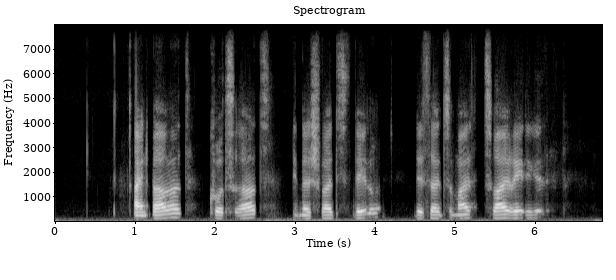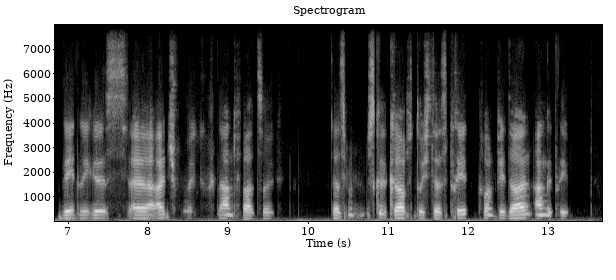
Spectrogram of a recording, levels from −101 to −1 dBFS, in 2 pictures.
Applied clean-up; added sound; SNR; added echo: neural diffusion model UNIVERSE++.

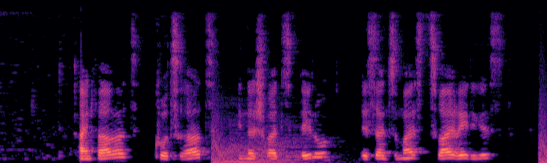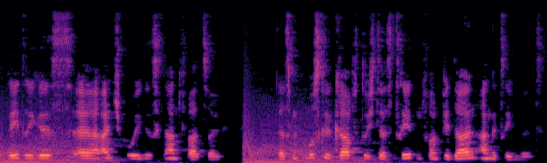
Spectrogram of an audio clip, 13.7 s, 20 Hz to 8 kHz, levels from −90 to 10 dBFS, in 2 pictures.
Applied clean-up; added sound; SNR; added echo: classical method Wiener filter.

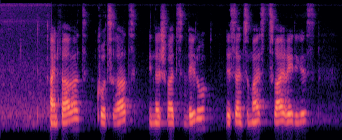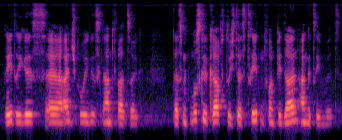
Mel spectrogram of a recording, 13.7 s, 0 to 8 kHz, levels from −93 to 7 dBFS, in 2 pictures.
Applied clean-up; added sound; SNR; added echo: none; none; none; none.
